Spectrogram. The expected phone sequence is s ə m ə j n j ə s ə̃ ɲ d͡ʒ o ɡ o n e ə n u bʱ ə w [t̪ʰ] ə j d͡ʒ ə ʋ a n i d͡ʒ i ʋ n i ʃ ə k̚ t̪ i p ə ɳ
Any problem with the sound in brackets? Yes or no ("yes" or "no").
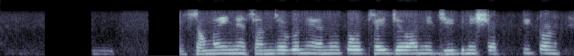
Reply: no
